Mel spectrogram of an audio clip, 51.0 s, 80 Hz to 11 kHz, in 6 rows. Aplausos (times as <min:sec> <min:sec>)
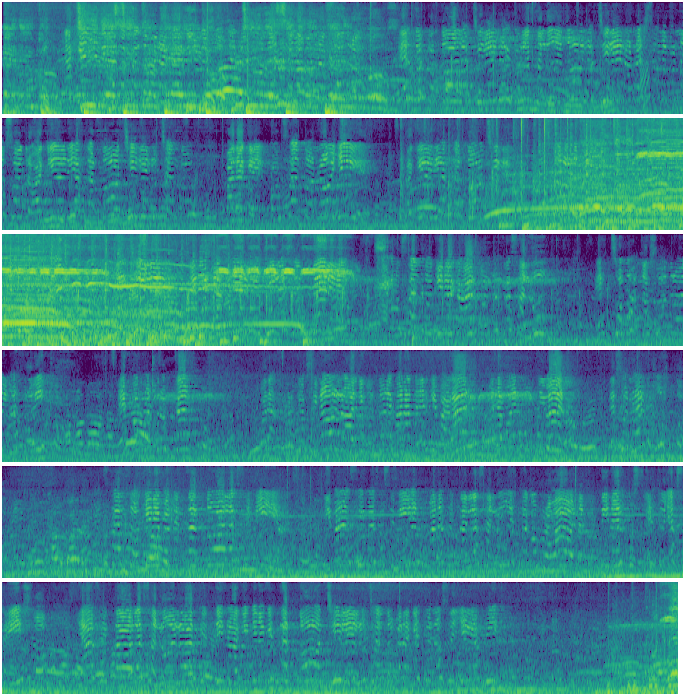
0:15.0 0:21.6, 0:50.0 0:51.0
